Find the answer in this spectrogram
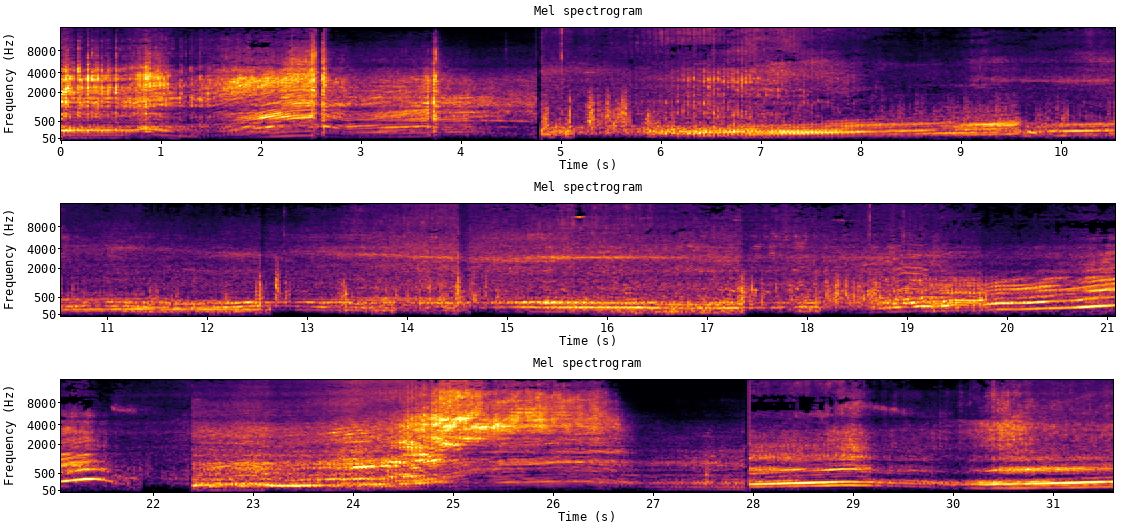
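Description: Sports car engines revving and accelerating away, one car after another. Several rises in engine pitch are heard as the cars pull off, with sudden changes in the sound about five seconds in and again past the twenty-second mark.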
